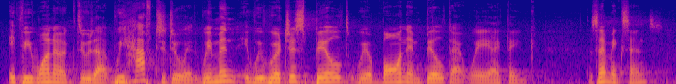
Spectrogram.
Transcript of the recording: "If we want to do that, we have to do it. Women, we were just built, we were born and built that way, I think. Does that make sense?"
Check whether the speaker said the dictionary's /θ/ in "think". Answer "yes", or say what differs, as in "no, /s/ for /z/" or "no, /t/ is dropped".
yes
